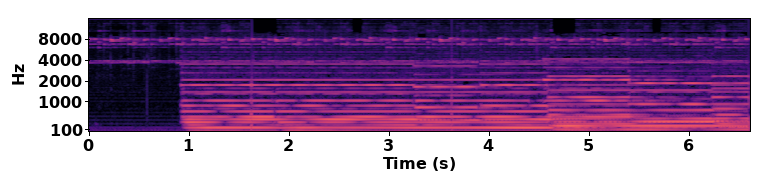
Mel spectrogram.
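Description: An organ plays sustained chords.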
